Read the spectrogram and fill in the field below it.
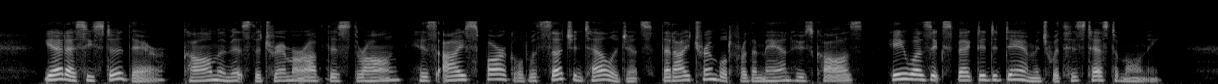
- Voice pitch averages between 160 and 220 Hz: Yes, medium, 185 Hz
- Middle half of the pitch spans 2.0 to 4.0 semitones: No, average, 4.7 semitones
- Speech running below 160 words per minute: No, average, 165 wpm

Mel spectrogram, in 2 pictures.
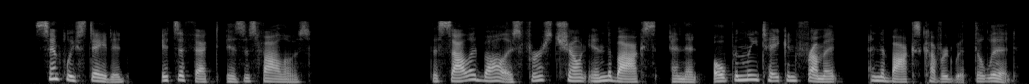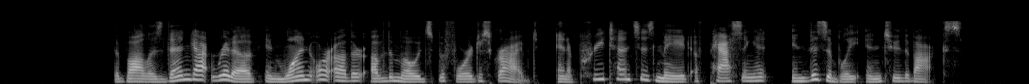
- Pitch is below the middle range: No, medium, 150 Hz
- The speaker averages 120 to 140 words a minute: No, average, 175 wpm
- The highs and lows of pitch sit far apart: Yes, wide, 6.0 semitones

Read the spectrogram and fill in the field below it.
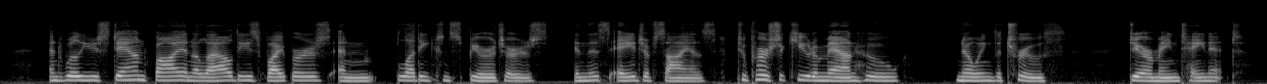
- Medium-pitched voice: Yes, medium, 175 Hz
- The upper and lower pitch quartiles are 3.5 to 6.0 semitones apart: No, narrow, 2.4 semitones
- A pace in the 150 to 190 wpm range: No, slow, 135 wpm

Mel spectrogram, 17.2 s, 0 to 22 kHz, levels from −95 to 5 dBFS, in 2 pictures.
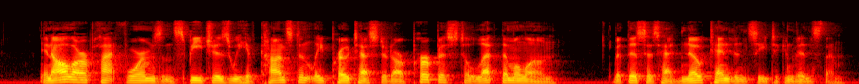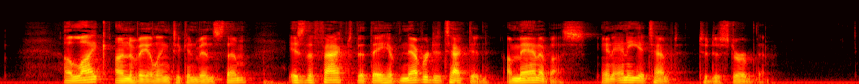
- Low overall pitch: Yes, very low, 90 Hz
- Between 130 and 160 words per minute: No, average, 170 wpm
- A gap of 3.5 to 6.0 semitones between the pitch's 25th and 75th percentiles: No, average, 3.0 semitones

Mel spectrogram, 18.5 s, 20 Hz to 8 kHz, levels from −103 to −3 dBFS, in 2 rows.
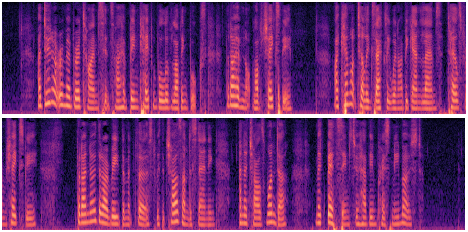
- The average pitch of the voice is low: No, high, 190 Hz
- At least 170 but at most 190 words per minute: Yes, average, 180 wpm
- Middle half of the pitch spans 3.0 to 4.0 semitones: Yes, average, 3.7 semitones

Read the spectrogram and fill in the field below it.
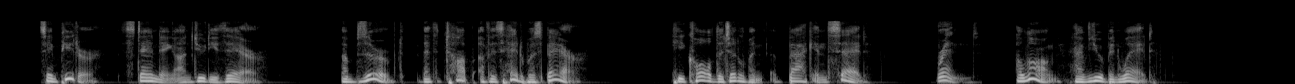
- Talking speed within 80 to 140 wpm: Yes, slow, 135 wpm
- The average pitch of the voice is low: Yes, low, 130 Hz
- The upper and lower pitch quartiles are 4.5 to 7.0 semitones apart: Yes, wide, 5.5 semitones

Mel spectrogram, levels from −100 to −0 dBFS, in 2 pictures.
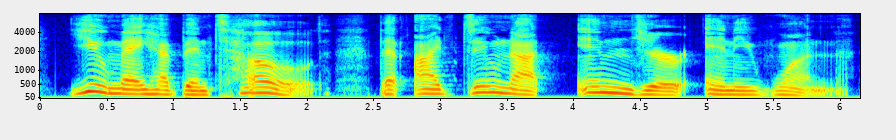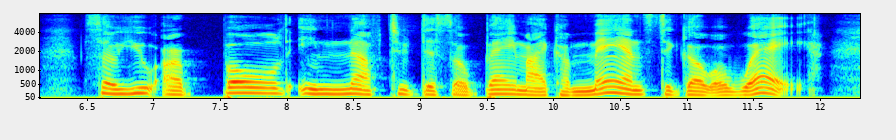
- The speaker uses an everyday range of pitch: Yes, average, 5.0 semitones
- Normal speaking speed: No, slow, 110 wpm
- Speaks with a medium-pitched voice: Yes, medium, 155 Hz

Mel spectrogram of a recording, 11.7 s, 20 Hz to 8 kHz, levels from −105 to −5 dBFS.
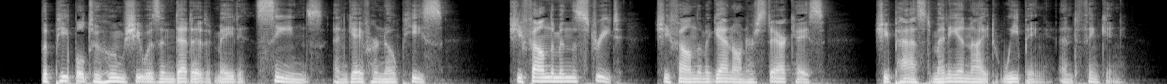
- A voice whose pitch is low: Yes, low, 110 Hz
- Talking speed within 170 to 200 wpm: Yes, average, 180 wpm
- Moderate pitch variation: Yes, average, 3.3 semitones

